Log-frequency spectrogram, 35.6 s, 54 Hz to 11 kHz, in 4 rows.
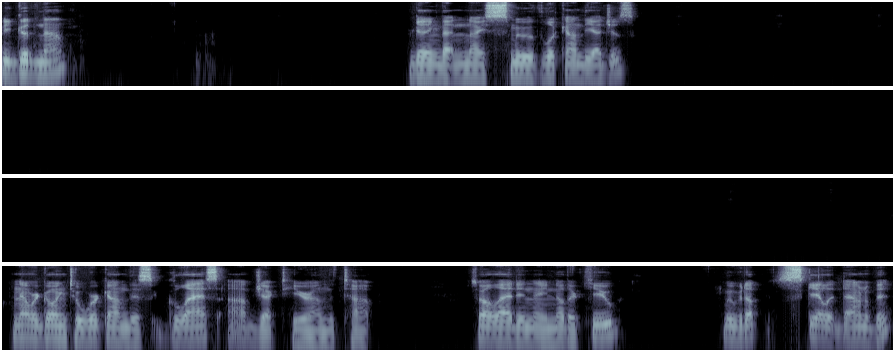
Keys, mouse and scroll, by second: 3.9 ctrl+r, 7.0 ctrl+r, 12.9 a, 13.4 Tab, 14.3 a, 15.4 ctrl+s, 31.0 shift+a, 33.4 g, 34.8 s.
